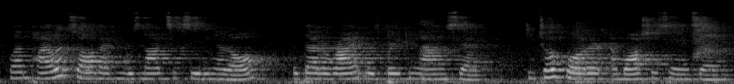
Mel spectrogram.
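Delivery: normal talking voice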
